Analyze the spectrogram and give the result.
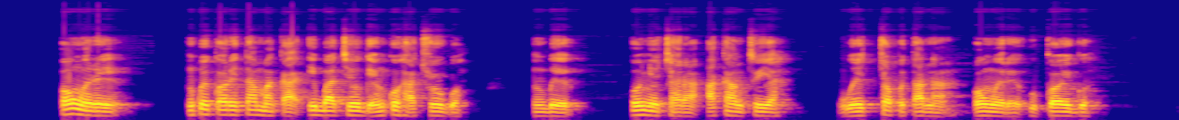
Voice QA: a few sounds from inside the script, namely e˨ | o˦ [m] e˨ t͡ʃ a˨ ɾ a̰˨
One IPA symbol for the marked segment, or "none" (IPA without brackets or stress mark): ɲ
